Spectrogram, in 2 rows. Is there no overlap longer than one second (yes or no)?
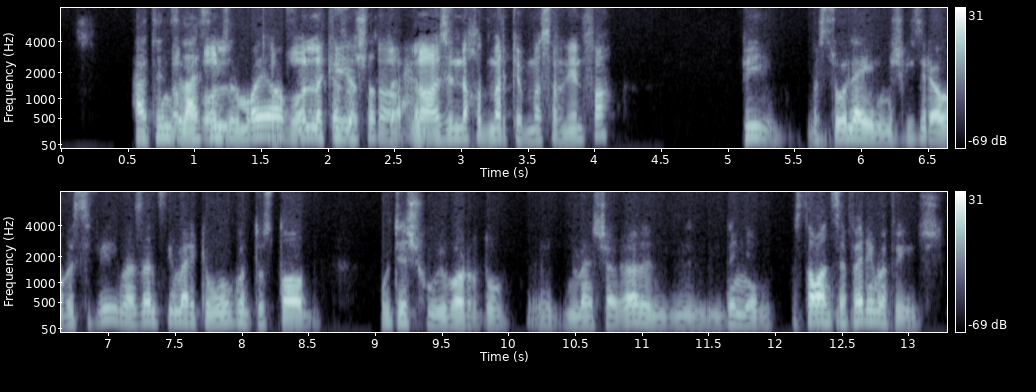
no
